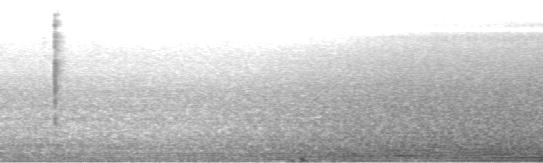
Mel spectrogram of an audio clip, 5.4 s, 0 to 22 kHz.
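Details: 20-inch Lakewood/Holmes replacement box fan with an open bearing: soft steady airy hum with a faint low throb; slight imbalance only, much less than the previous fan, no bad noise.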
